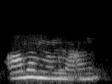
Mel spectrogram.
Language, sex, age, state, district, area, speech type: Tamil, female, 18-30, Tamil Nadu, Karur, rural, conversation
